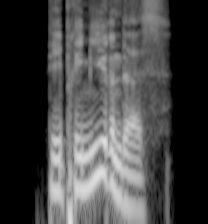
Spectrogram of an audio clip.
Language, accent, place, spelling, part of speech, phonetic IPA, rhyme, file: German, Germany, Berlin, deprimierendes, adjective, [depʁiˈmiːʁəndəs], -iːʁəndəs, De-deprimierendes.ogg
- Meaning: strong/mixed nominative/accusative neuter singular of deprimierend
